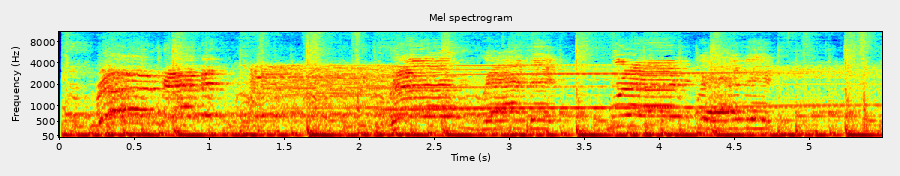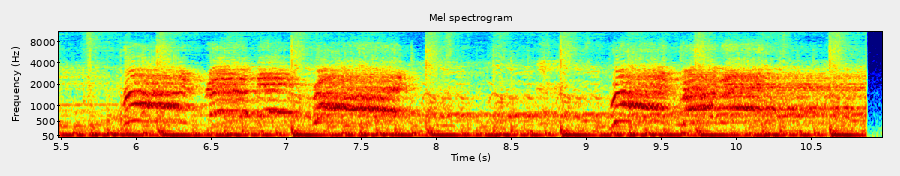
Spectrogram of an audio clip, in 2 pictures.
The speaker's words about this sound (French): Puis là, on va entendre des images d'Otis qui gueule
